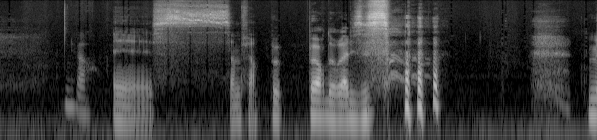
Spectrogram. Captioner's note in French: Rires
